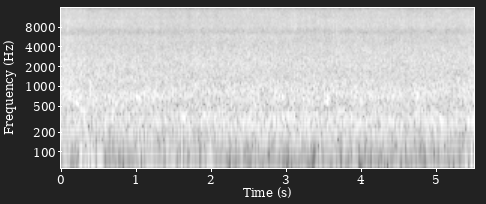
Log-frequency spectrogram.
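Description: Fast-flowing, muddy river current rushing and churning over rocks in a steady rush of water.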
